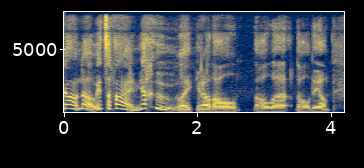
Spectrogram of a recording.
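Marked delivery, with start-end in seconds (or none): 0.0-1.7 cartoon Italian voice, much higher, slower. Retelling an actor's reply in a commercial scene, in a Mario voice. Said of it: "in his Mario voice is like".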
